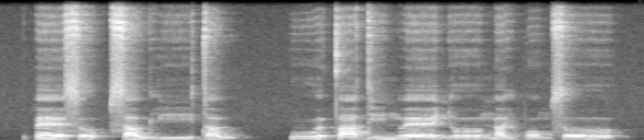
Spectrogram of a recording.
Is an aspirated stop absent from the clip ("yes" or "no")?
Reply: yes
